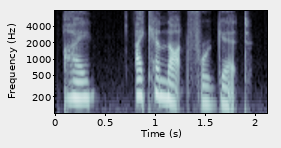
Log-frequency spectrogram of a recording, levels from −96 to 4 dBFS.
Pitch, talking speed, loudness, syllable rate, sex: 180 Hz, 85 wpm, -19 LUFS, 4.1 syllables/s, female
